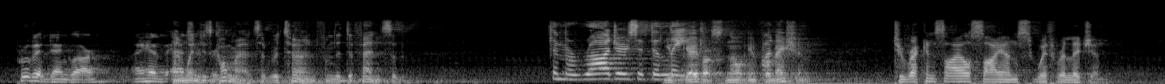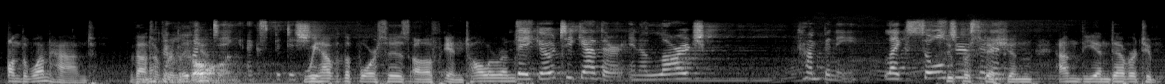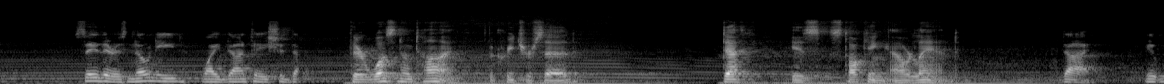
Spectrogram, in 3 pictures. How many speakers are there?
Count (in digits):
5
